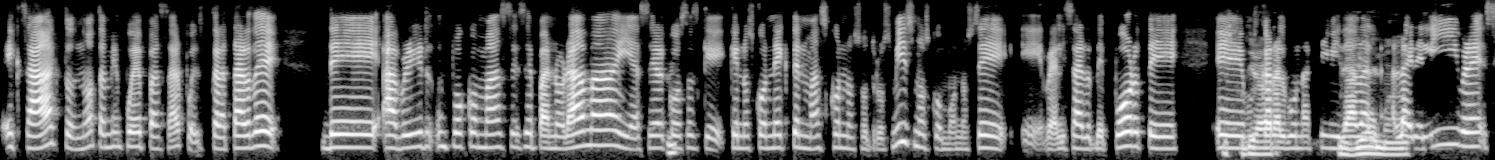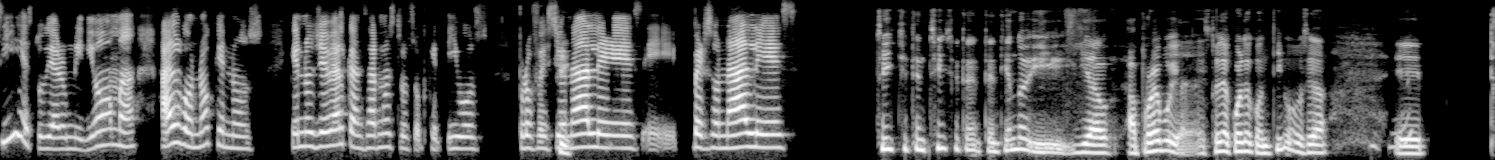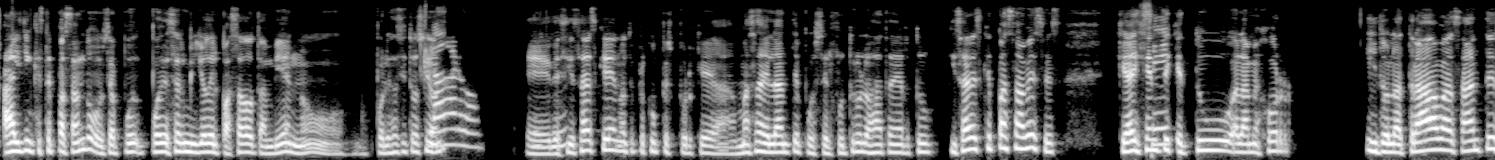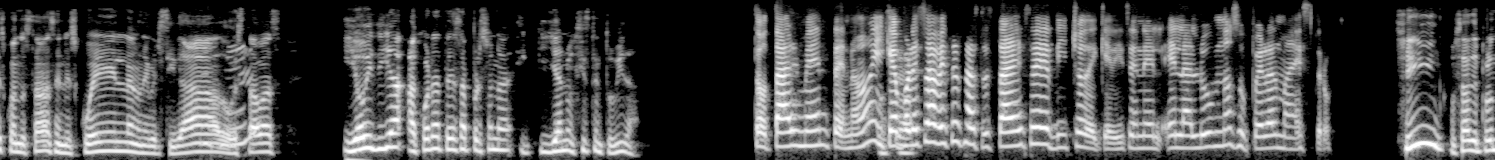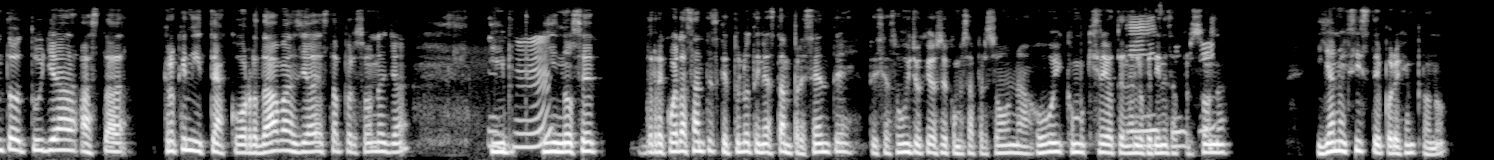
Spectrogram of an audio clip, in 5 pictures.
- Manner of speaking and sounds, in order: none
- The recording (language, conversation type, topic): Spanish, unstructured, ¿Cómo afecta la presión social a nuestra salud mental?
